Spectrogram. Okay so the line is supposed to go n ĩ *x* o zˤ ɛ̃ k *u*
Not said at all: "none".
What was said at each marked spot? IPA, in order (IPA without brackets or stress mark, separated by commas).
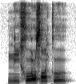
x, ʊ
